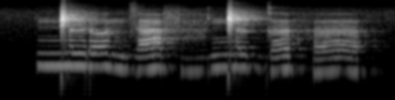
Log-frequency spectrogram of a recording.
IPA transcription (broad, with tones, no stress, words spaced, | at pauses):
ŋ͡ǁə˥ɾʌ˧˥˧nza˧˥˧fa̤˧˥ ŋ͡ǁə˥ɡɐ˧˥˧ hɐ˧˥˧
